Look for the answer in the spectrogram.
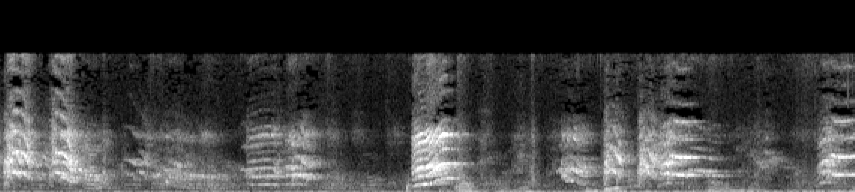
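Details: Captive pet Alexandrine parakeets, newly acquired: harsh, grating squawks in irregular bursts with rough, noisy harmonics, calling through a small room.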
